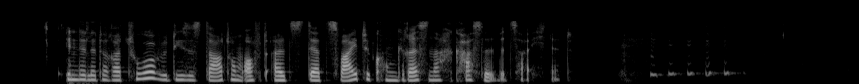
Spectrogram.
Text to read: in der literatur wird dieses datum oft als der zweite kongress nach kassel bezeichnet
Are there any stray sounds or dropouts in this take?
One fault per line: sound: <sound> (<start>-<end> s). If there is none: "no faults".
sound: laugh (6.2-7.5 s)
